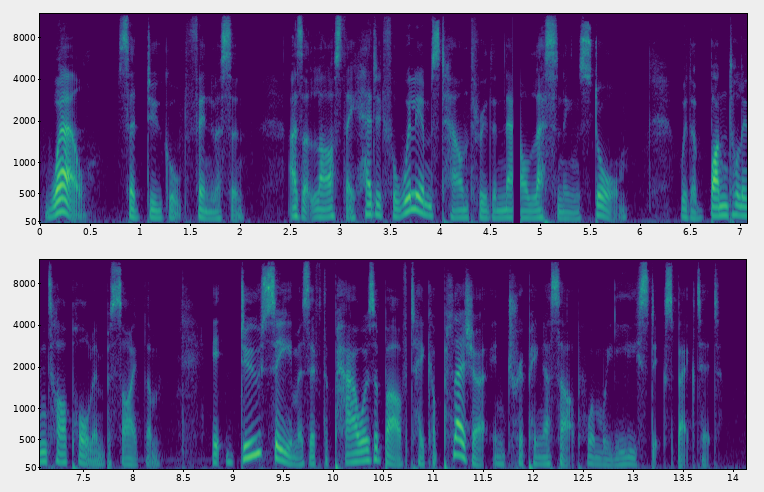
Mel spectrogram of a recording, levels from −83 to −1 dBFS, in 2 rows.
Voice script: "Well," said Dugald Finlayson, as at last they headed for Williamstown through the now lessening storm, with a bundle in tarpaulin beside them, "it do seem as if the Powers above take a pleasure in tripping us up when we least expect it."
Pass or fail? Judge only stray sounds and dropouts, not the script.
fail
